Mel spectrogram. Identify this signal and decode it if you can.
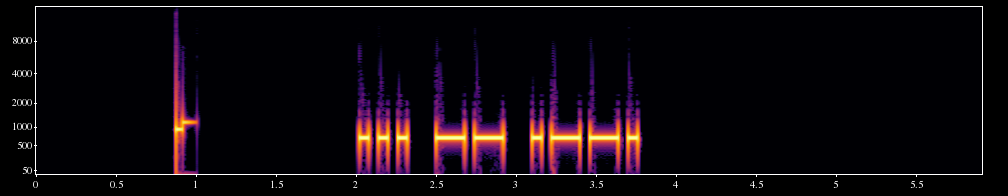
Morse code, heard as a keyed tone, about 20 wpm, 700 Hz. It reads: SMP
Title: USA Call Sign Postfixes - 3 Letters 20wpm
